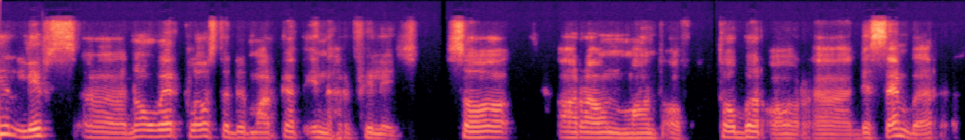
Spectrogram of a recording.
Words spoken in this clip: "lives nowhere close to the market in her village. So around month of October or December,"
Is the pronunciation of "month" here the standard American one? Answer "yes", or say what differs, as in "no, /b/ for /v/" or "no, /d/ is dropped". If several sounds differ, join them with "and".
no, /t/ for /θ/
